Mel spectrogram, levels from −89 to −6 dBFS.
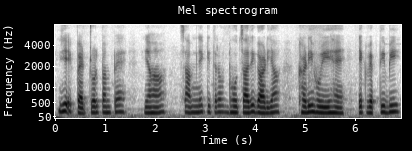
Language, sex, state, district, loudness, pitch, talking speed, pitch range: Hindi, male, Delhi, New Delhi, -16 LUFS, 195 Hz, 155 wpm, 185-205 Hz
